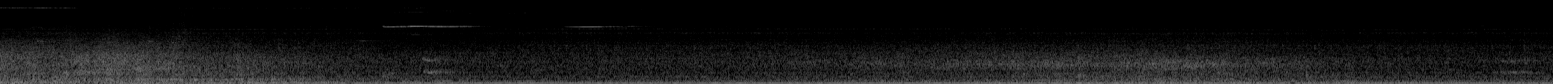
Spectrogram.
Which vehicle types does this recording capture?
car, bus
